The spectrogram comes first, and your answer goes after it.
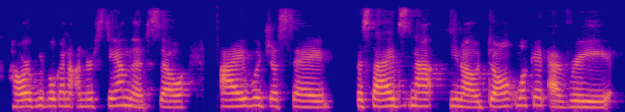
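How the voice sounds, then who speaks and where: At a fairly quick pace, a woman with an American accent and a plain, everyday voice speaks at a fairly high pitch with fairly even intonation. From US Midwest, Chicago. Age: 30s. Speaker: nutritionist and personal trainer. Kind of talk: podcast interview.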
